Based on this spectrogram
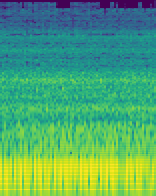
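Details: Yamaha Dragstar motorcycle being revived, just restarted after a fuel pump clean-out, tank not yet fitted: smooth, even low idle with a steady rumble and no misses or stumbles; normal idle.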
